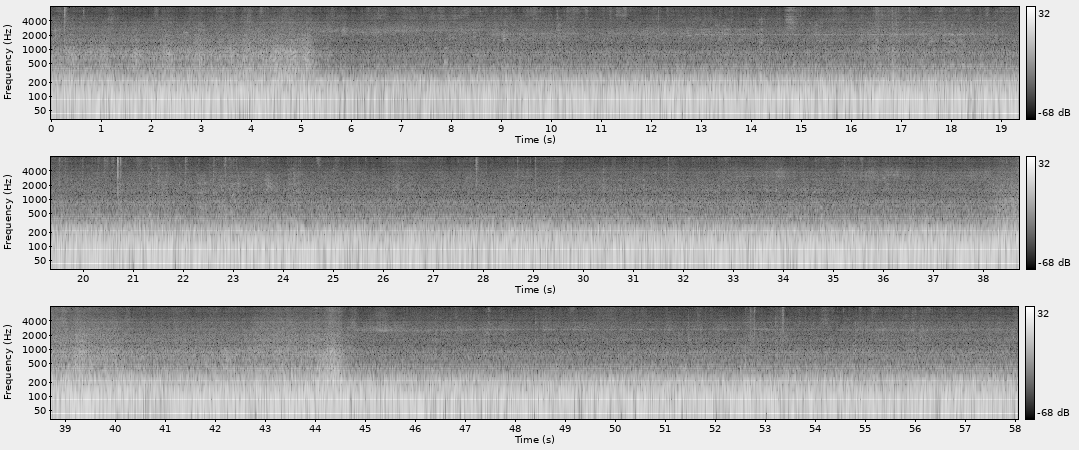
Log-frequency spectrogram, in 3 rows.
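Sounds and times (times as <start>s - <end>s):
train cabin rumble: 0.0s - 58.0s
rushing noise: 37.9s - 45.8s.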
